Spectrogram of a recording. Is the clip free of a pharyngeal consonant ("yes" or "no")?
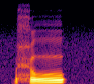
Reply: no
